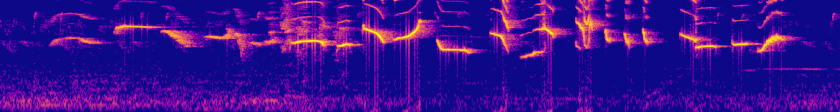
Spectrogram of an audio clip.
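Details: Oriental magpie-robin giving a very loud forest-style song to lure wild rivals into singing contests; after a quiet warbled start, a long string of crisp, varied whistles and twittering notes comes in quick succession.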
